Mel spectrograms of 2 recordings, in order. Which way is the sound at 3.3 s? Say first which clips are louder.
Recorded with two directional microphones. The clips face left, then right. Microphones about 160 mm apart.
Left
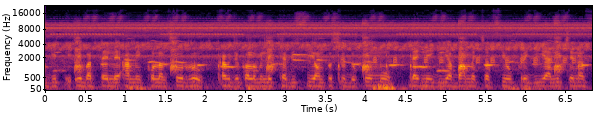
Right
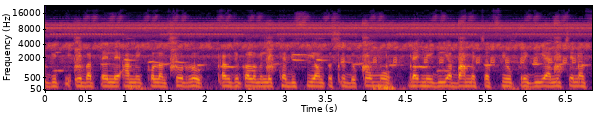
Right 5 dB; 30° right (ahead or behind).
